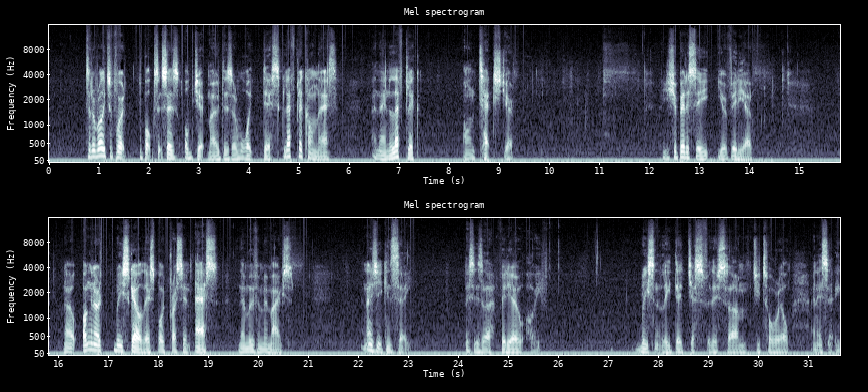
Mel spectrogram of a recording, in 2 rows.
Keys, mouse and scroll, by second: 5.0 click, 18.7 s.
